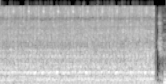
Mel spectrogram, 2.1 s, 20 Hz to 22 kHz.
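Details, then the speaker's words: VW Golf Mk5 1.6 at idle with an even, steady hum and no stumble after fixing a cylinder misfire; plugs and HT leads were replaced, and loose injector wiring was the cause. "So, yeah, it seems to be running nicely now. Happy with that."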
